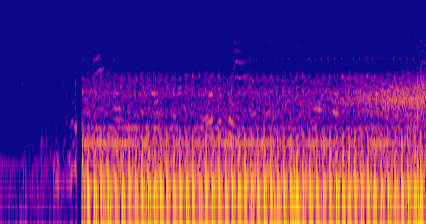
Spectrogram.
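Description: Faint outdoor background for about a second, then a motorcycle engine idling close by, loud with a fast, even pulse that holds steady.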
